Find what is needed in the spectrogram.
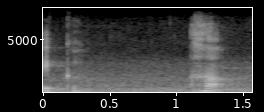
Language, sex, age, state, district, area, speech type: Sindhi, female, 18-30, Maharashtra, Mumbai Suburban, urban, spontaneous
